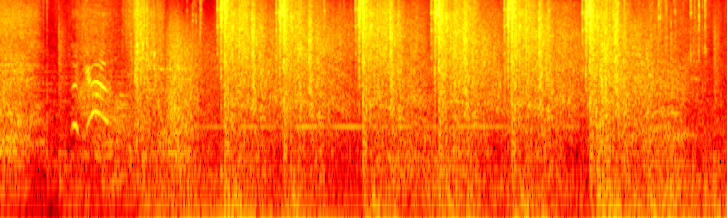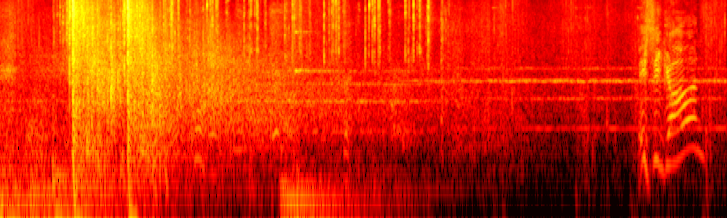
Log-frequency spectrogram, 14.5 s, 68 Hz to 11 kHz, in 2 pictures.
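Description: Rapid gunfire and booming shots in Red Dead Redemption 2, a dense loud volley of cracks for about ten seconds, then tapering off into quieter tones as a voice speaks.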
